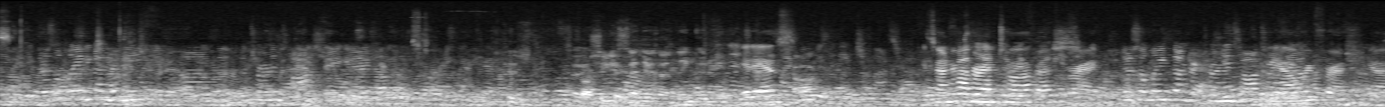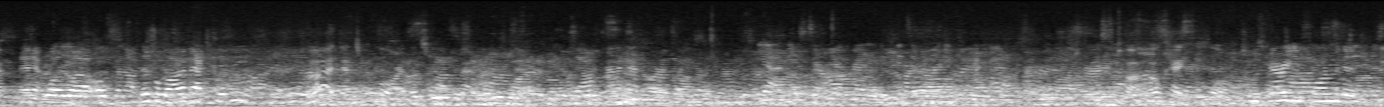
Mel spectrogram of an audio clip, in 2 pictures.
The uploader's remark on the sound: Audio from the first half of the extended PLP session at Vermont Fest 2014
